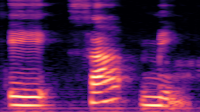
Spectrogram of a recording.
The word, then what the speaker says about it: examen: Bien, la segunda sílaba es la que suena más fuerte, examen.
